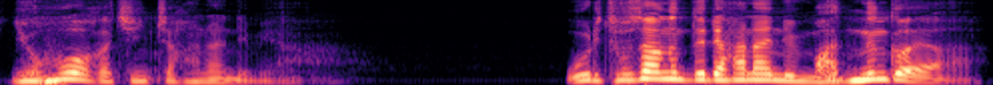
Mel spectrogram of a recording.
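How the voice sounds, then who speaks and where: A man's voice: a little high, big pitch swings, fast, darkish tone, no echo, clean studio sound. A man preaching, voicing a shaken king hurriedly reporting events to his queen. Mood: anxious.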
